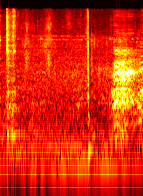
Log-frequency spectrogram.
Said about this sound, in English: You can, if you listen carefully, clearly hear that three stages of the flight, the twang of the bow, and then the swish through the air, and then the thud of the arrow hitting the target.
